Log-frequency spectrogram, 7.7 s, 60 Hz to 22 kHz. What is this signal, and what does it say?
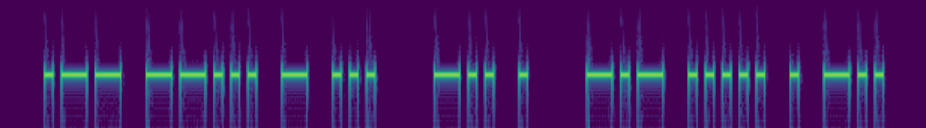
Morse code, heard as a keyed tone, about 17 wpm, 700 Hz. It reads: W7TS DE K5ED
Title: USA Callsign DE Callsign - 4 Characters - 17wpm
